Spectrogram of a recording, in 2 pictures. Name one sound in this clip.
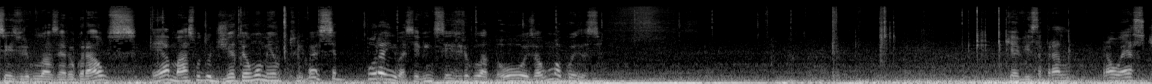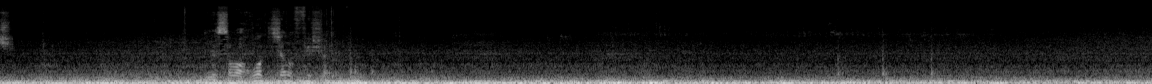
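A car engine hums low and steady while driving.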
